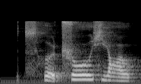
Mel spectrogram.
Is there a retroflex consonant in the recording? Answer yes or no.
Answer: yes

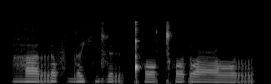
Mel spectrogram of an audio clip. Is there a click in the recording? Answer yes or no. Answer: yes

